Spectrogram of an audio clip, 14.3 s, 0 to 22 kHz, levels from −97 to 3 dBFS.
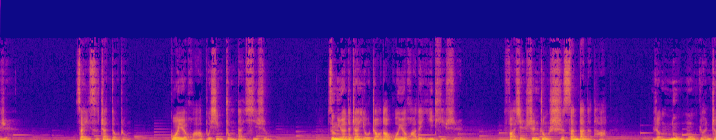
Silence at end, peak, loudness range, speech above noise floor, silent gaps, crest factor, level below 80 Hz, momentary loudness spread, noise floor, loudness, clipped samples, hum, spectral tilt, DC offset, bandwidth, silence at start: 0 s; -4 dBFS; 5 LU; 26 dB; none; 18 dB; -44 dBFS; 19 LU; -47 dBFS; -21 LUFS; under 0.1%; none; -6 dB/octave; under 0.1%; 16 kHz; 0 s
